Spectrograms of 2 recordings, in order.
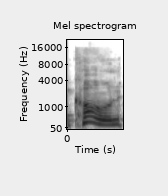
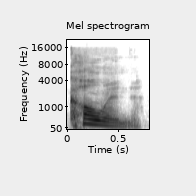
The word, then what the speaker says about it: Roy Cohn: Roy Cohn. A lot of people say Roy Cohen. They always pronounce his name Cohen. Roy Cohn would have done this.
